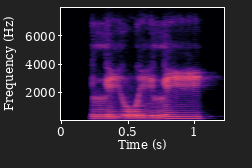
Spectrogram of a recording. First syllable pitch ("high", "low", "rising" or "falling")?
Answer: low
